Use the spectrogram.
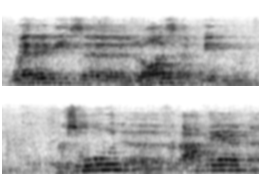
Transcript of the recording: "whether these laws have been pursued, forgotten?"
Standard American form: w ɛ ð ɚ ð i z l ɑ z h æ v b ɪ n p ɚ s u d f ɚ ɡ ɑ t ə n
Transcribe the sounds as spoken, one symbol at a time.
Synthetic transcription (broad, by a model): w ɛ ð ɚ ð i z l ɑ z h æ v b ɪ n p ɚ s u d f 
